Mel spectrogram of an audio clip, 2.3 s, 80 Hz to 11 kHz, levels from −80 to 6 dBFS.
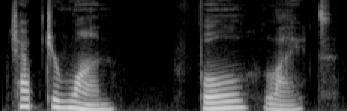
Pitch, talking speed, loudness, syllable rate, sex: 170 Hz, 80 wpm, -17 LUFS, 3.8 syllables/s, female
